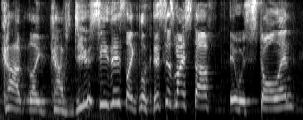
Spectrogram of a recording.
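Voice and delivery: retold frantic appeal; freaking out. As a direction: plead your case urgently, voice climbing. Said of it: "I'm freaking out".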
